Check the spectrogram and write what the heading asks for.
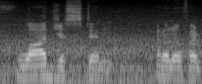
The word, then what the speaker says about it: phlogiston: a new country people believed in something called phlogiston i don't know if i'm pronouncing that right p-h-l-o-g-i-s-t-o-n phlogiston you know what that is no well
